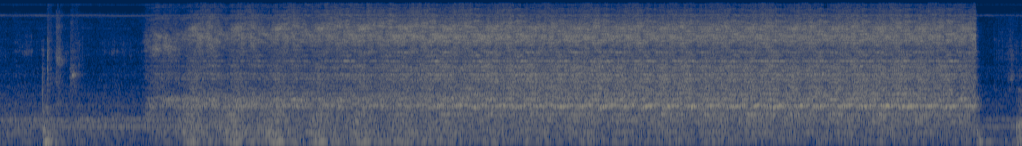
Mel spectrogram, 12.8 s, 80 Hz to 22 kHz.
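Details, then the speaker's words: 1981 Harley-Davidson XL Sportster 1000cc ironhead cylinder head valve job: a smooth, steady rasp for about ten seconds with no chatter as the valve seat cutter cuts cleanly and deep enough. "good and clean it sounds like it's cutting nicely that means you cut deep enough"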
